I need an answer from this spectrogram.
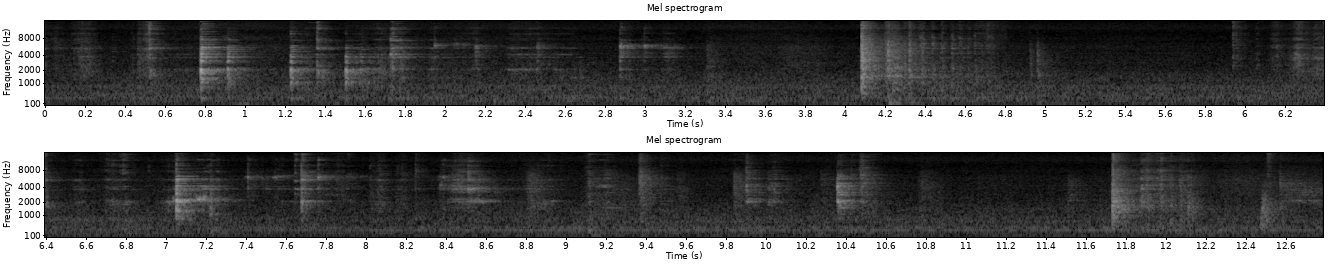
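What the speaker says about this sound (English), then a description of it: "and then we're going to depan them." Blue cheese and leek tartlets being depanned: sharp metallic clinks and clatters of a tin pan and utensils come in scattered bursts, close and fairly loud over a quiet kitchen background, with no talking.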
